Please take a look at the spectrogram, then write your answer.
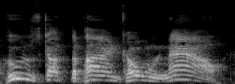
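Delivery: high, loud, slow gleeful yell; yelling taunt. Retold or imitated. Pranksters yelling at the woken tent, slow gleeful yell. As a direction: holler it at the burning tent. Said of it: "and you yell".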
